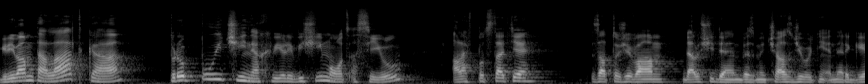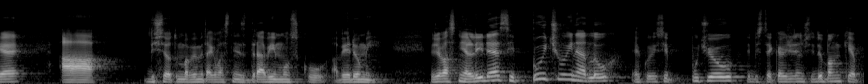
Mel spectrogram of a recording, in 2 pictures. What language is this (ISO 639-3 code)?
ces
